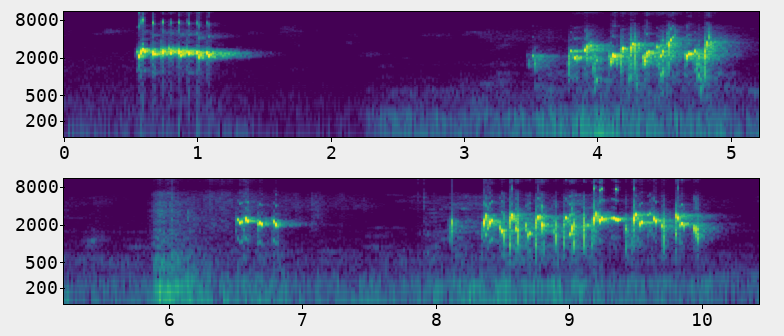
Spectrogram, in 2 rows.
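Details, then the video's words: Yellow-vented bulbul singing to provoke rival bulbuls: a brief bright trill, then a scratchy jumbled phrase, a short clear chirp, and a longer busy warbling chatter, with faint low noises between phrases. "7 macam TOP SUARA trucukan gacor seperti ini dijamin bikin trucuk manapun nyaut emosi ngamuk"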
